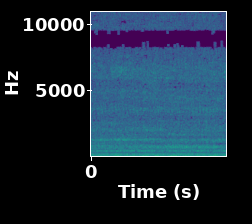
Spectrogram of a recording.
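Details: Twin Crusader 350 marine engines in a Pacemaker 36 SF, after fixing overheating caused by broken belts and a torn hose: steady even idle with a smooth low rumble, no knocking, smoke or leaks; water pump spinning; healthy.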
